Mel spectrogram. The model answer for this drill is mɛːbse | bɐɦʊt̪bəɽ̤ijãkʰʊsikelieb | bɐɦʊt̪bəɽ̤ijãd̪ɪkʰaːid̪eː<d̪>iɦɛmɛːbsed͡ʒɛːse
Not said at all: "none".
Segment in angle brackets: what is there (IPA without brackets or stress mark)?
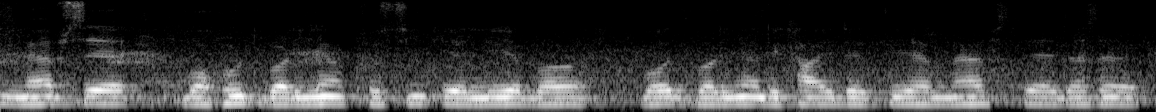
t̪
